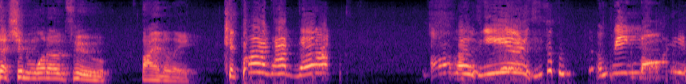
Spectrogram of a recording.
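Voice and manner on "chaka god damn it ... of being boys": put-on voice going way up with hillbilly accent. Opening the session with a jokey line: Mister Meeseeks voice with hillbilly accent. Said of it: "a bit of a Hickabilly accent in there".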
